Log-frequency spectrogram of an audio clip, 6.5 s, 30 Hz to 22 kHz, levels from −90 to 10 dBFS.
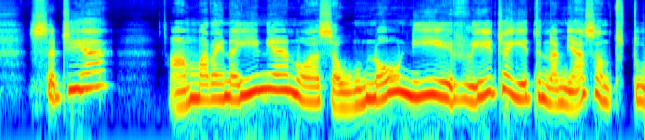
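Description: No technical faults can be heard anywhere in the recording; the speech signal stays continuous and steady from its opening to its close.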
